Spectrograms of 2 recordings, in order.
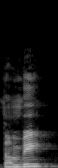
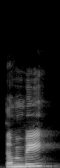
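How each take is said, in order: The two takes are said the same way.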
